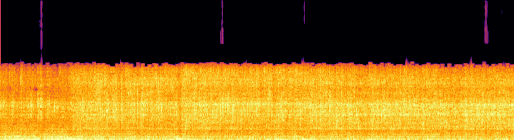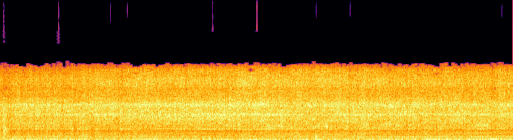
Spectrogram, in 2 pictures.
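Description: Chicken wings sizzling in hot oil with browned ginger in a saucepan as they are laid in: a loud, steady hiss that grows brighter about a second in, with a couple of light taps.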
